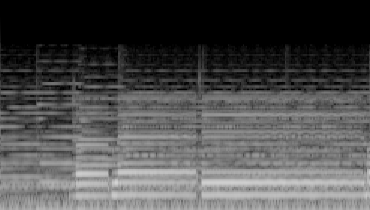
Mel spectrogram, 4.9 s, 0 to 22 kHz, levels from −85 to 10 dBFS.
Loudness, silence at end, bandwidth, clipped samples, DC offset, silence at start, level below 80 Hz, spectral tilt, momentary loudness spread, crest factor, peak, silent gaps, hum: -13 LUFS; 0 s; 8 kHz; under 0.1%; 4%; 0 s; -32 dBFS; -7.5 dB/octave; 11 LU; 12 dB; 0 dBFS; none; none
